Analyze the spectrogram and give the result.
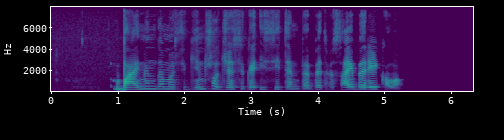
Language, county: Lithuanian, Klaipėda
